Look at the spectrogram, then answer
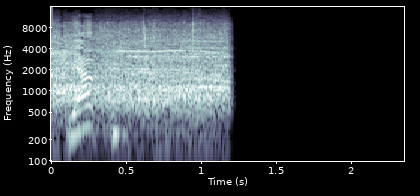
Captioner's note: applause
